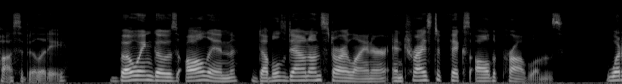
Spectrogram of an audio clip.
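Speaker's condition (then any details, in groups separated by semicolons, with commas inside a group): No condition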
